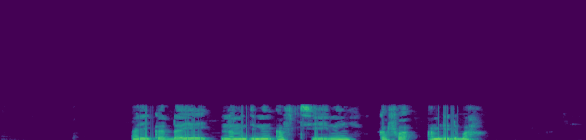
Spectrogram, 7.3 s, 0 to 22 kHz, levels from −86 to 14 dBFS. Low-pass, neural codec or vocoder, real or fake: 5.4 kHz; none; real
